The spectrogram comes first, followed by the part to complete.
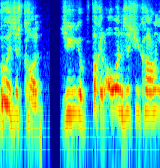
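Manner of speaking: attempted British accent. Telling how Davey answered silent calls to his room, doing an attempted Davey British accent. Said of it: "I can't do the British accent".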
